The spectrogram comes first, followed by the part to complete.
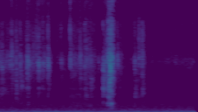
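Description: Near silence with faint crinkling of plastic lollipop wrappers as one lollipop is picked from a handful, with one brief louder rustle a little after halfway.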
